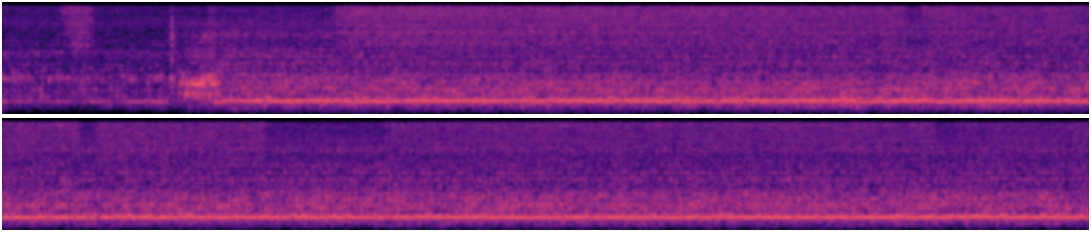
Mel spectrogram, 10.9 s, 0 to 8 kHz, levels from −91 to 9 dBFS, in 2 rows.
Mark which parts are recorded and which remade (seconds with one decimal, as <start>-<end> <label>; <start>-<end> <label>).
0.0-2.0 remade; 2.0-2.6 recorded; 2.6-10.9 remade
